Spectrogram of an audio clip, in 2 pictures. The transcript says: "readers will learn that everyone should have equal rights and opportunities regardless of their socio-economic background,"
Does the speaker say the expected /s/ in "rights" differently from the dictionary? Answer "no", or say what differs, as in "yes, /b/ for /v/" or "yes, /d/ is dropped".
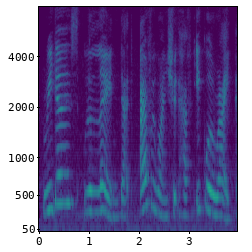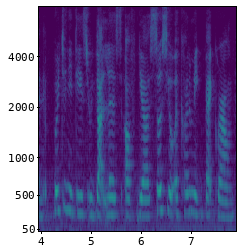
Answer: yes, /s/ is dropped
